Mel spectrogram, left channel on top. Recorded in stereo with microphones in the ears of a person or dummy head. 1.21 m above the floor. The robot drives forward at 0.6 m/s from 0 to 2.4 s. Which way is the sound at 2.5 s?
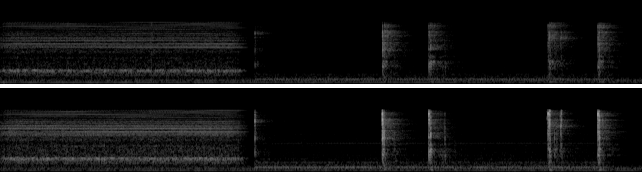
70° right (ahead or behind).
